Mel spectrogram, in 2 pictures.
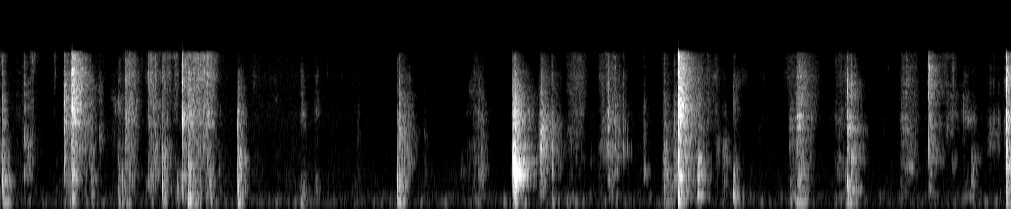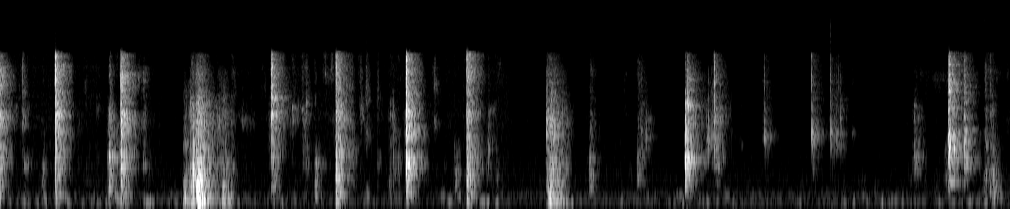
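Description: Irregular clicks and taps of a cardboard trading-card box being opened and a plastic card case handled and set down on a glass counter, thinning out near the end.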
